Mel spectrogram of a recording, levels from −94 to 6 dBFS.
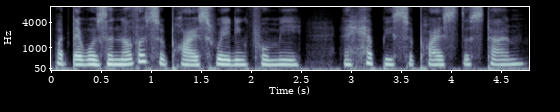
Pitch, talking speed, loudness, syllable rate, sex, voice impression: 185 Hz, 165 wpm, -18 LUFS, 5.3 syllables/s, female, feminine, adult-like, relaxed, slightly weak, slightly soft, halting, calm, friendly, reassuring, elegant, kind, modest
